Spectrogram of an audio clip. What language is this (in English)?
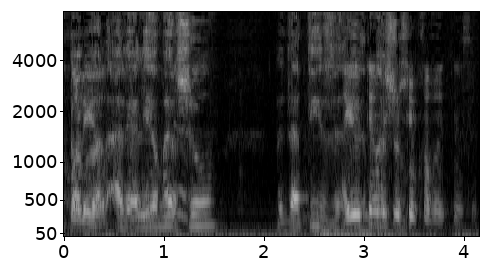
Hebrew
